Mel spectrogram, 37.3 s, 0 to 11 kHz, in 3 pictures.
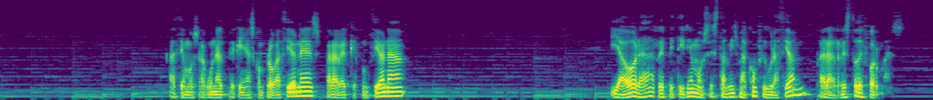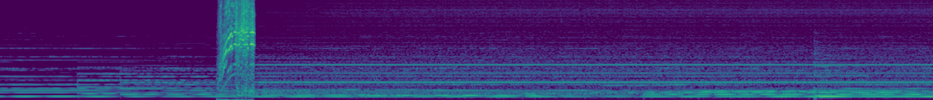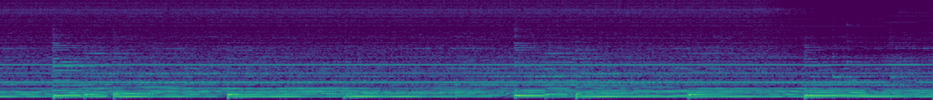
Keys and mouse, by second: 1.3 ctrl+t, 3.1 Tab, 9.4 Escape, 13.9 click, 14.6 click, 15.2 click, 16.0 right click, 16.2 click, 16.6 click, 17.0 click, 17.1 click, 18.2 click, 19.2 Return, 19.9 click, 20.2 click, 20.3 click, 21.7 Return, 22.0 middle click, 23.3 click, 23.8 click, 25.7 middle click, 26.9 click, 28.5 click, 28.7 click, 30.2 Return, 30.3-33.4 middle drag, 31.1 click, 33.4 click, 33.9 click, 34.3 Return, 34.8 right click, 37.2 Return.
